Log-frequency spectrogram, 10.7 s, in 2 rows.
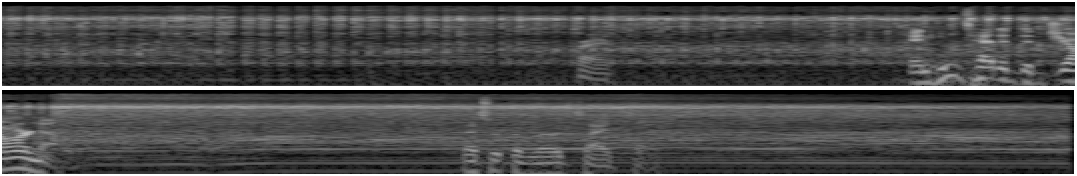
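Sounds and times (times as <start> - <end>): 
race car engine droning: 0.0 - 10.7
race car tires rolling over rumble strips: 0.0 - 10.7
speech: 2.9 - 3.2, 4.6 - 5.8, 7.7 - 8.8.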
